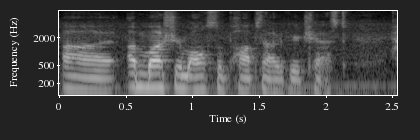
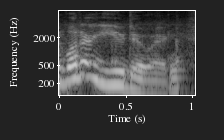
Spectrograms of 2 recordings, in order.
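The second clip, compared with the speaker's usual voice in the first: ordinary delivery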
